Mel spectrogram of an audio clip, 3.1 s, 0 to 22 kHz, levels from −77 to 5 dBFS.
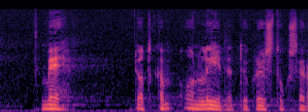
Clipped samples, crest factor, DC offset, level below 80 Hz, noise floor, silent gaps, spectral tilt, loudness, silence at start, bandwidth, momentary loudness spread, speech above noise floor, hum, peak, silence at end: under 0.1%; 24 dB; under 0.1%; -54 dBFS; -49 dBFS; none; -4 dB/octave; -25 LUFS; 0 s; 16 kHz; 16 LU; 24 dB; none; -2 dBFS; 0 s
